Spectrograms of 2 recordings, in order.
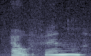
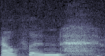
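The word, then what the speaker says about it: Elfn: don't know so it's i think it's pronounced elfin but it's e-l-f-n uh she does have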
